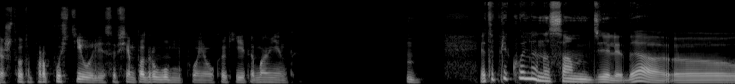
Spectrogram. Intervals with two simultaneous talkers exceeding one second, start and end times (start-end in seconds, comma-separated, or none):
none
